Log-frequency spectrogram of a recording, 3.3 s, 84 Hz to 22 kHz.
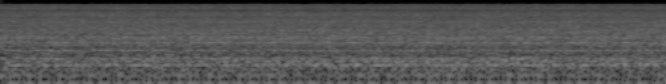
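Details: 2010 Ford F-150, towed in after stalling and crank-no-start, codes P025A, P0690, U0109, idling in the shop with the fuel pump module bypassed, pump drawing just over 10 amps: steady low idle, even pulse about three per second, no misses or knocks.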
